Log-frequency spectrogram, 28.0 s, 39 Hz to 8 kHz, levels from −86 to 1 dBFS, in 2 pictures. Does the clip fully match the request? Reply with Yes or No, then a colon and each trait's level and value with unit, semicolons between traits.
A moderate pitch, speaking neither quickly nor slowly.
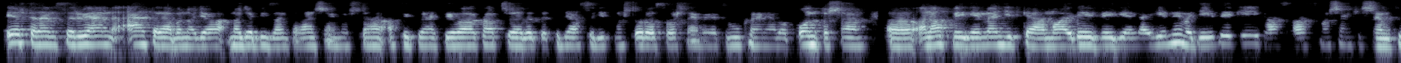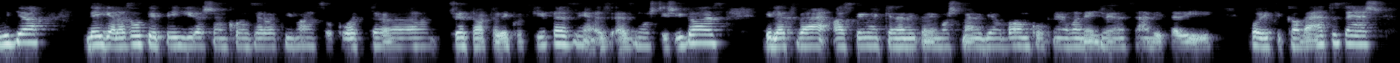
Yes: medium, 170 Hz; average, 145 wpm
